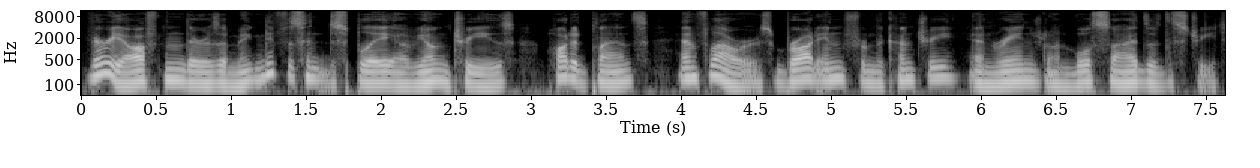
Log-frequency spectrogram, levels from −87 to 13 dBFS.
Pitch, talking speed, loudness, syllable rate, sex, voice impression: 125 Hz, 210 wpm, -18 LUFS, 5.5 syllables/s, male, masculine, adult-like, slightly thick, slightly relaxed, slightly dark, muffled, cool, calm, slightly mature, slightly friendly, reassuring, kind, modest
